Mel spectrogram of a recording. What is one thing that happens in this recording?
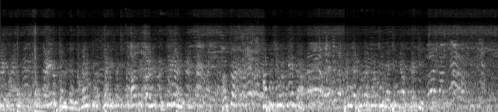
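Men sing and chant loudly outdoors.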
